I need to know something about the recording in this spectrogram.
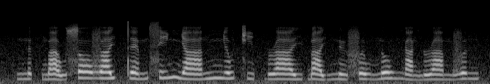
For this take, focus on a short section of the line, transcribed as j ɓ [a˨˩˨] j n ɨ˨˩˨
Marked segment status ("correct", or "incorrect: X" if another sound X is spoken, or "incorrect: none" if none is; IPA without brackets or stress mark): correct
